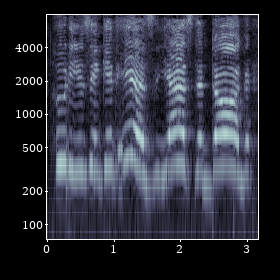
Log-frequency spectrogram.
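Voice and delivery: usual speaking voice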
